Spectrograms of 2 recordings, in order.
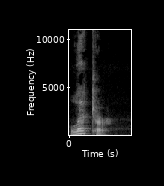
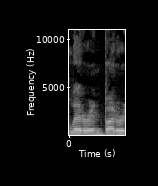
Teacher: It's not exactly a plosive, is it? Your tongue doesn't so much block the airflow as gently and very quickly taps the alveolar ridge. It is definitely not the same sound as you would have produced if you articulated the word very slowly, letter. · the one we produce in the middle of the words like letter and butter normally, is called a flap or a tap. But the tongue does not have to come into complete contact with any passive articulators at all in your mouth.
